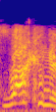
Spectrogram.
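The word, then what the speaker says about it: Räikkönen: No, it's Raikkonen.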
